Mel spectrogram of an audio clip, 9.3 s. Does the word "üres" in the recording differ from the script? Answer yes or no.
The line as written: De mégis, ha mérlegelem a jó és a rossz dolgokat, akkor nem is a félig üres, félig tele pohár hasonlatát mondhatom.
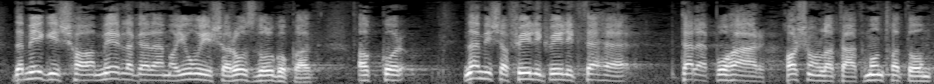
yes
